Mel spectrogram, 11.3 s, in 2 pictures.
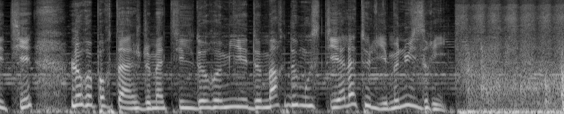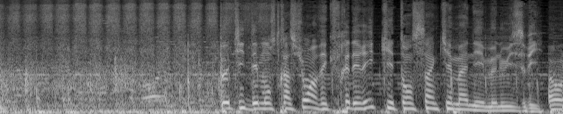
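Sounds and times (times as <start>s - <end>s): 
speech: 0.0s - 4.8s, 7.9s - 11.2s
hand sanding wooden photo frame edges in a carpentry workshop: 4.6s - 9.2s.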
